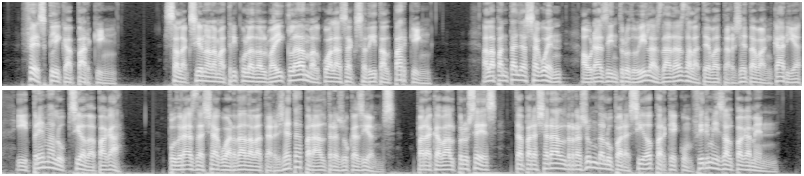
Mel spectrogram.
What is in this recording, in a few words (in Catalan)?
APP Catala VO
